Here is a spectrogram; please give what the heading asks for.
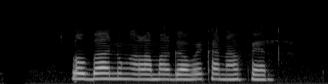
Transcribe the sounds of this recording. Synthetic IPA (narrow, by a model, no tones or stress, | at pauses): lɔbanuŋalamarɡawɛkanafɛr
